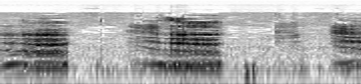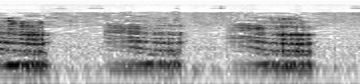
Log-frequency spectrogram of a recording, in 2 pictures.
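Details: A dominant male deer during the rut roars in a steady series. Five deep, rough bellows each last close to a second and repeat roughly every one and a half seconds, with a short pause between them.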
